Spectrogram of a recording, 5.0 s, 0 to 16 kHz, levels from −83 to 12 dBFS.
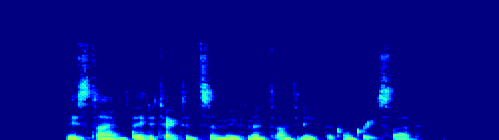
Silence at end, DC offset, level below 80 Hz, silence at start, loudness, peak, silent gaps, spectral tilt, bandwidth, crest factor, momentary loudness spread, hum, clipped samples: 0.85 s; under 0.1%; -78 dBFS; 0.65 s; -36 LUFS; -18 dBFS; none; -6 dB/octave; 11 kHz; 20 dB; 8 LU; none; under 0.1%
